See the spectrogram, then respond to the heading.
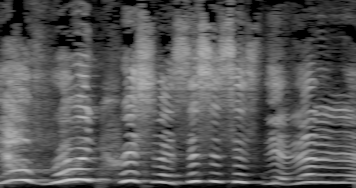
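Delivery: shrill, very high, loud, furious hollering. Retelling waking up and yelling at the kids at Christmas: imitating herself hollering. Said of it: "I start hollering".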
